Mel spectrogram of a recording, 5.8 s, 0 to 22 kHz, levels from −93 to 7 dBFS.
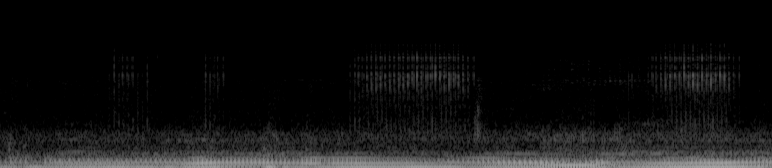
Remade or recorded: recorded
